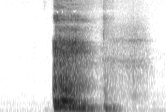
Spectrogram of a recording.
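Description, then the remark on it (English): A person imitates hacking up a furball and spitting out part of a leather glove: one harsh, gravelly throat-clearing retch followed by a shorter second heave, fairly loud, with silence on either side. “I will cough / burp and spit out part of a leather glove.”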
